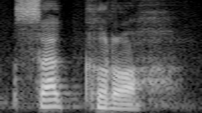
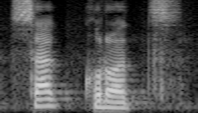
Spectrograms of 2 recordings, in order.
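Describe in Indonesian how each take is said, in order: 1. Kata itu diakhiri dengan bunyi h. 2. Kata itu diakhiri dengan bunyi t. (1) "Ketika berhenti maka suaranya huruf H" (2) "tidak mungkin kita di sini berhenti sakrat"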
